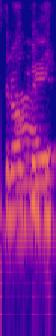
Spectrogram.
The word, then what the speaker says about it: Draupadi: I want to congratulate the Drupadi Mumu. Yes, I hope I pronounced it well. Yes, ma'am. Draupadi, yes, you pronounce it so well.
